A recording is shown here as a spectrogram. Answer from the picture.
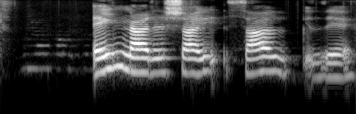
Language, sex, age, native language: Icelandic, female, 10, Icelandic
